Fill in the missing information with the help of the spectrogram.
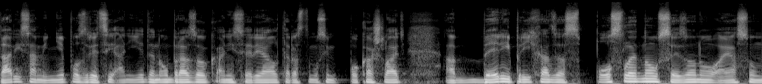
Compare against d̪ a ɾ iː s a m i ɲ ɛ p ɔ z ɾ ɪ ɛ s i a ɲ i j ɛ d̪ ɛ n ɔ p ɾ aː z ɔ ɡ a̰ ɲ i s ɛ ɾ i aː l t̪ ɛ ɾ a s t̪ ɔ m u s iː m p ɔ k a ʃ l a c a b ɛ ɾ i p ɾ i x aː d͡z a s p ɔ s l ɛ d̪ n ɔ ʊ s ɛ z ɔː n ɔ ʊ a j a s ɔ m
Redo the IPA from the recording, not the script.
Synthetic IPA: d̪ a ɾ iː s a m i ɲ ɛ p ɔ z ɾ ɪ ɛ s i a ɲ i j ɛ d̪ ɛ n ɔ b ɾ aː z ɔ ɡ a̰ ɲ i s ɛ ɾ i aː l t̪ ɛ ɾ a s t̪ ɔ m u s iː m p ɔ k a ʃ l a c a b ɛ ɾ i p ɾ i x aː d͡z a s p ɔ s l ɛ d̪ n ɔ ʊ s ɛ z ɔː n ɔ ʊ a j a s ɔ m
